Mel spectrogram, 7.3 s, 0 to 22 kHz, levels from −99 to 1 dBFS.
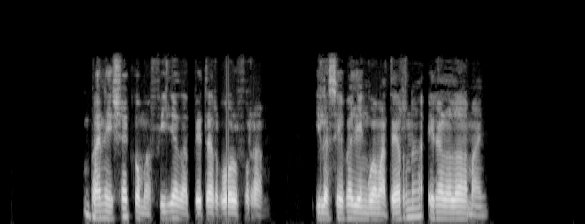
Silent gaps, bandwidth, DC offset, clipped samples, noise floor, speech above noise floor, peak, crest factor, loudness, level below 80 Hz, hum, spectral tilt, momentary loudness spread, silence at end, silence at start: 3.44-3.57 s, 3.80-3.89 s; 8 kHz; under 0.1%; under 0.1%; under -90 dBFS; over 73 dB; -2 dBFS; 16 dB; -18 LUFS; -64 dBFS; none; -5 dB/octave; 10 LU; 1.25 s; 1.05 s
